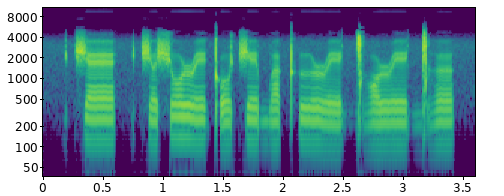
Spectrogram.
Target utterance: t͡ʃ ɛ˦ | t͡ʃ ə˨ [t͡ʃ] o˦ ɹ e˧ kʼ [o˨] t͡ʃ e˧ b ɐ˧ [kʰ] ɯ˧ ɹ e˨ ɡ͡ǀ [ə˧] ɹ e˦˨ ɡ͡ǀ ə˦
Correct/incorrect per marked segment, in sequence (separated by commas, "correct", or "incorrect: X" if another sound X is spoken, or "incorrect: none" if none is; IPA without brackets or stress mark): incorrect: ʃ, correct, correct, incorrect: ɔ˧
